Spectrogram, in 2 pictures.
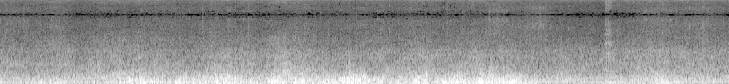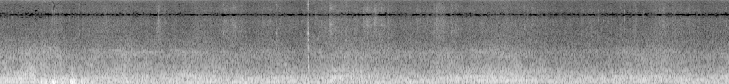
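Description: Wind blows over open water, loudest early on.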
